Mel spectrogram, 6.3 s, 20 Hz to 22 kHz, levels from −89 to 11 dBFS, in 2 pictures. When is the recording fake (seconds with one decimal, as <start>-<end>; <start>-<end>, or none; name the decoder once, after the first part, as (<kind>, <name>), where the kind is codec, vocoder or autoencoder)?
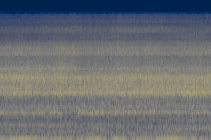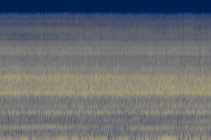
0.0-2.2 (vocoder, BigVGAN v2); 2.6-5.4

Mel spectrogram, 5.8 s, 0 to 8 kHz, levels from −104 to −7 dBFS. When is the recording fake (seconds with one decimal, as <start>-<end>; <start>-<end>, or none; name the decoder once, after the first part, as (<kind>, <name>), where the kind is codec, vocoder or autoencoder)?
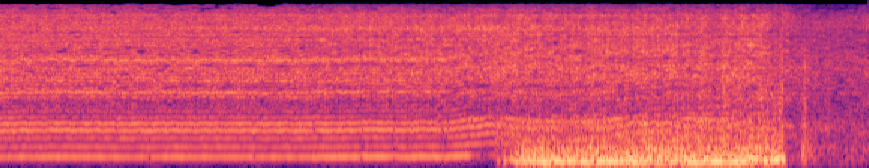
2.1-5.8 (vocoder, WaveNeXt)

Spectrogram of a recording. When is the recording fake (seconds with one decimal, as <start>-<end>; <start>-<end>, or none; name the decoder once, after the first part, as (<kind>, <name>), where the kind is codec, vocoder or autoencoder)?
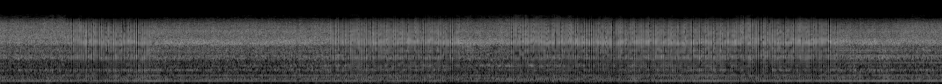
0.7-1.5 (vocoder, BigVGAN v2); 3.3-4.6; 5.1-8.4

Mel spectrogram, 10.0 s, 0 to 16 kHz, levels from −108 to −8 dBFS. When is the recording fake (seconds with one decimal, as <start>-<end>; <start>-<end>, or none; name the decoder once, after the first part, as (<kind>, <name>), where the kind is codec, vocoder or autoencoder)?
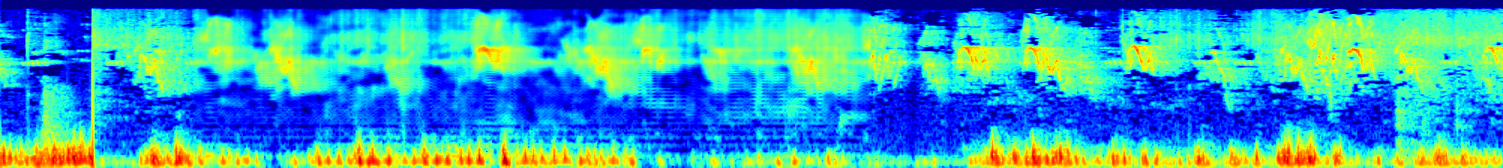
1.3-5.8 (vocoder, Vocos)

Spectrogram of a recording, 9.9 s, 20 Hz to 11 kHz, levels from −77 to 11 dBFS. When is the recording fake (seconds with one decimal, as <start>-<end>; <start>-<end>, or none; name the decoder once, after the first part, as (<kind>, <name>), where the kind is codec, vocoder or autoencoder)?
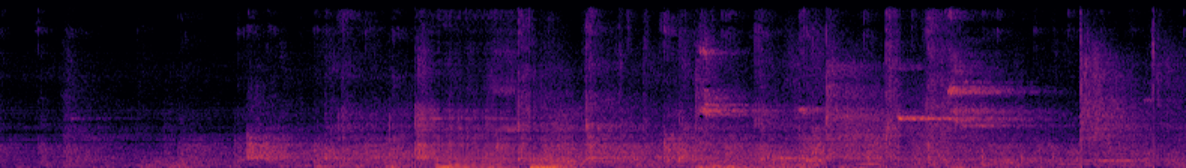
3.5-4.3 (vocoder, WaveNeXt)

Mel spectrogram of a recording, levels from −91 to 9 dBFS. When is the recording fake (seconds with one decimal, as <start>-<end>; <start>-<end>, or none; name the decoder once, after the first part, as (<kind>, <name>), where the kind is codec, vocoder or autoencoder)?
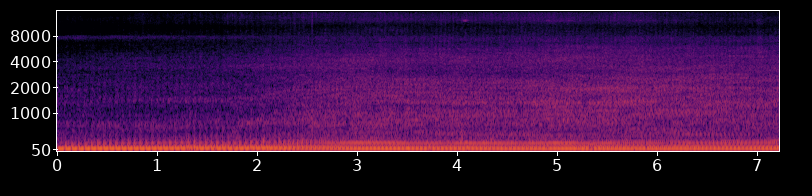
1.3-2.1 (vocoder, BigVGAN v2); 3.5-4.1; 4.9-6.3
